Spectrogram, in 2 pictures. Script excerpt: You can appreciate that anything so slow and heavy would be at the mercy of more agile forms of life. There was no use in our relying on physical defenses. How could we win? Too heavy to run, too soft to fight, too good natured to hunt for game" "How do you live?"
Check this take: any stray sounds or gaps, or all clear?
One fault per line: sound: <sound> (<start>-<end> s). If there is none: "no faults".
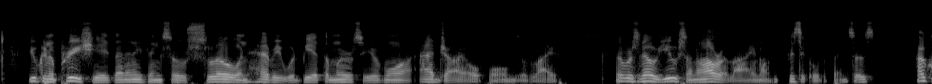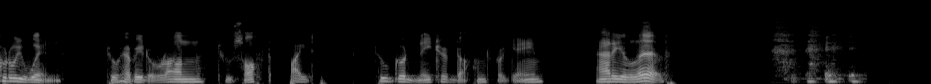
sound: laugh (17.0-18.0 s)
